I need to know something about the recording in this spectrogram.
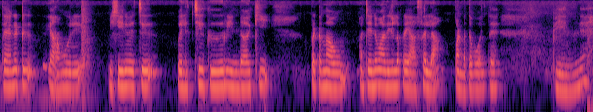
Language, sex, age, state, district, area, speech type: Malayalam, female, 45-60, Kerala, Malappuram, rural, spontaneous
